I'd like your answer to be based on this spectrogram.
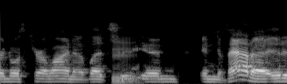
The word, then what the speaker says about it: Nevada: I was instructed by those who live there that it's pronounced Nevada, and I'm going to try to follow that.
